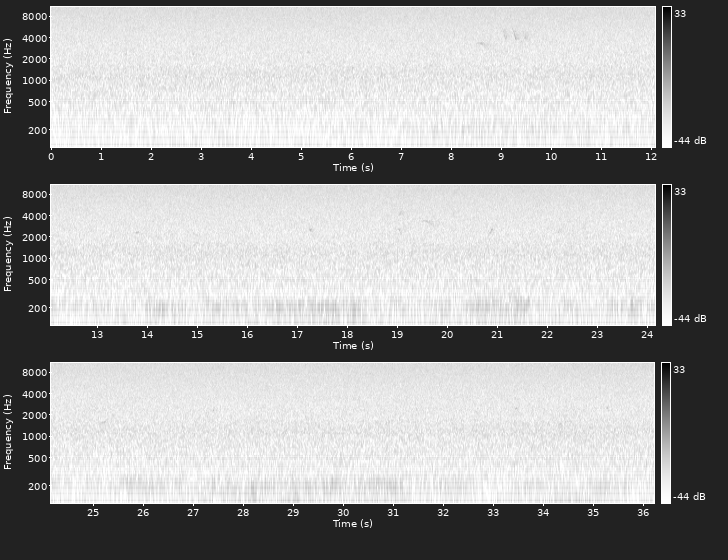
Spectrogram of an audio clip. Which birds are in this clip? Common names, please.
Fox Sparrow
